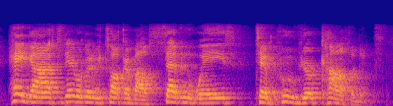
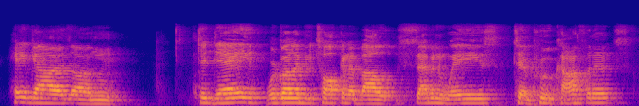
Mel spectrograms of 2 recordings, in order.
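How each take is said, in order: First: It is said with lively, high energy. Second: It is said with flat, low energy.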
